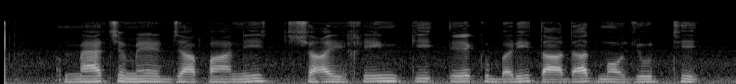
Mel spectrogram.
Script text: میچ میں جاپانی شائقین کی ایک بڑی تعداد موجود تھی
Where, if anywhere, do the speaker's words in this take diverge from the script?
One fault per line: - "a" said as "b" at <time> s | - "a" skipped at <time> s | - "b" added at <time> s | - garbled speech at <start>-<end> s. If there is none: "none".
none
